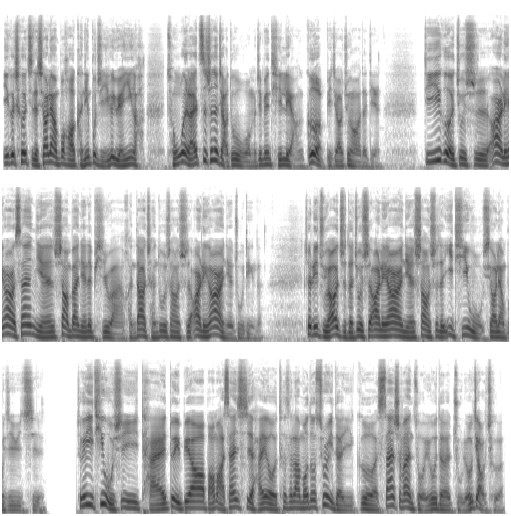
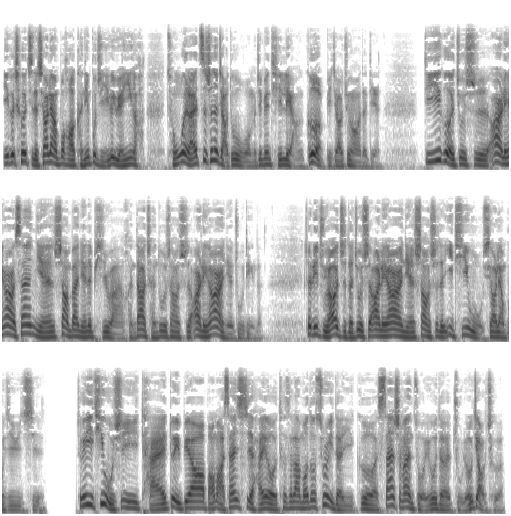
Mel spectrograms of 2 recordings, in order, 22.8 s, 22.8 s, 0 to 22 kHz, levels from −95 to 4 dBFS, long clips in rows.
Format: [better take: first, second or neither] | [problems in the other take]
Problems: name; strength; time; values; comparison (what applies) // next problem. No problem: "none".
first | garbled, watery; slightly; nothing above 10 kHz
